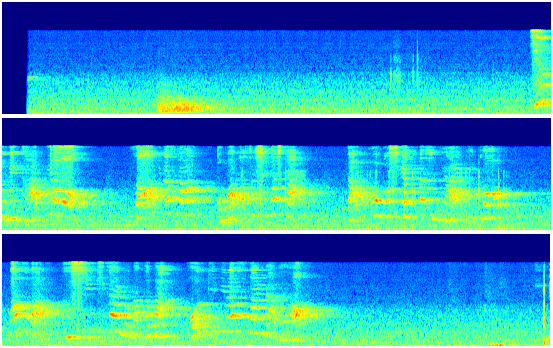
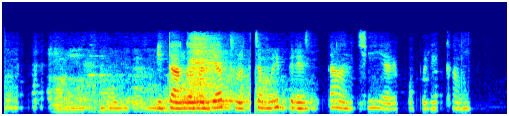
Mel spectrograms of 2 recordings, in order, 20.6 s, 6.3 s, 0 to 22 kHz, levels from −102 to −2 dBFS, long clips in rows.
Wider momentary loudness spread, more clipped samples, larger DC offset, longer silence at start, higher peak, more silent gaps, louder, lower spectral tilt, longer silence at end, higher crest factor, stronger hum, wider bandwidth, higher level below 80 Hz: second, 17 LU vs 23 LU; neither; neither; first, 0.3 s vs 0.05 s; second, -10 dBFS vs -4 dBFS; neither; second, -33 LUFS vs -24 LUFS; second, -3 dB/octave vs -5.5 dB/octave; second, 0 s vs 0.45 s; about the same, 26 dB vs 22 dB; neither; about the same, 8 kHz vs 7.4 kHz; first, -50 dBFS vs -70 dBFS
